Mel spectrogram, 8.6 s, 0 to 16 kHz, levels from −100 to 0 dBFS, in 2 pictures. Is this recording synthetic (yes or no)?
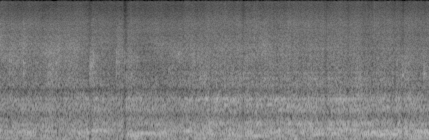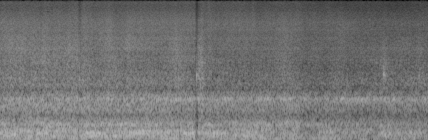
yes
